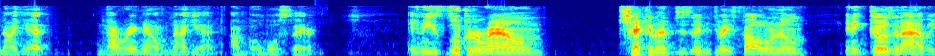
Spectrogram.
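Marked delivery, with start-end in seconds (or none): 0.0-3.2 hushed, audible stage whisper muttered under the breath. Narrator voices a man pulling himself together, half-whispering to himself. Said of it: "he whispers to himself that you can hear".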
